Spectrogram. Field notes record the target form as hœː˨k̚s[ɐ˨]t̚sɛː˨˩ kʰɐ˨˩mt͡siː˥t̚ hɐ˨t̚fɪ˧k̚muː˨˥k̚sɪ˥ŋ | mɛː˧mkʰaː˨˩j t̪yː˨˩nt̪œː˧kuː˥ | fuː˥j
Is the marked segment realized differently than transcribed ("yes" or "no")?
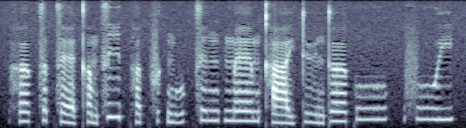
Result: yes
